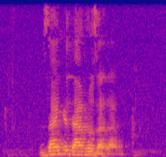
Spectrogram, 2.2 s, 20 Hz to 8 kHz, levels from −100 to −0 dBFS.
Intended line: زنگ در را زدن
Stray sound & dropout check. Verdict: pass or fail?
pass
